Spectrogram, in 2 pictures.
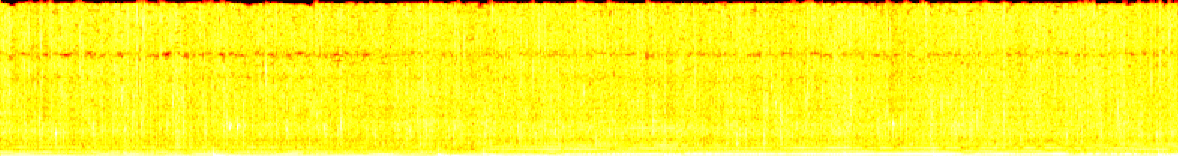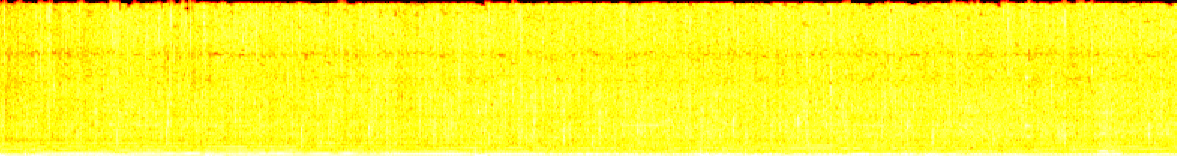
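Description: Food frying in hot oil in a pan: a steady, dense sizzle throughout, heard over background music with held notes.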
